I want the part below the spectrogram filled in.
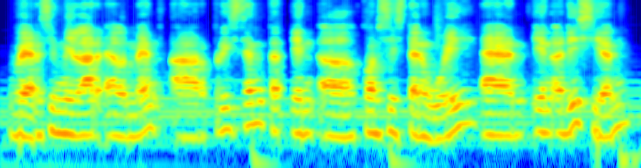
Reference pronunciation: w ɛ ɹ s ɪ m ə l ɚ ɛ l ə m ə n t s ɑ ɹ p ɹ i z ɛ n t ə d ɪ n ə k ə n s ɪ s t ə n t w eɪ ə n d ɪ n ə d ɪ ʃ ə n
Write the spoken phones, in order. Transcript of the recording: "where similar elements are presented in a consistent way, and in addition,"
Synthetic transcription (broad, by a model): w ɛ ɹ s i m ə l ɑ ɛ l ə m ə n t ɑ ɹ p ɹ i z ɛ n t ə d ɪ n ə k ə n s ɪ s t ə n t w eɪ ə n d ɪ n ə d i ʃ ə n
